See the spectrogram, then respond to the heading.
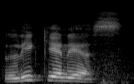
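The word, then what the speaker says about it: líquenes: Ou então a gente colocando essa vogal e aqui virou agora uma proparoxítona. Liquenes.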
